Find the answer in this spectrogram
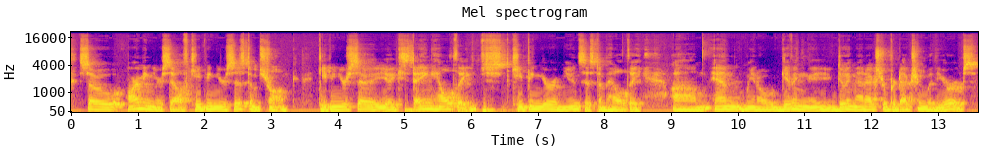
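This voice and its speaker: A man speaks very slowly in a medium pitch with ordinary pitch variation and very even loudness. Background noise is noticeable. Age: 60s. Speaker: doctor. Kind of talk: interview explaining medical topics.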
